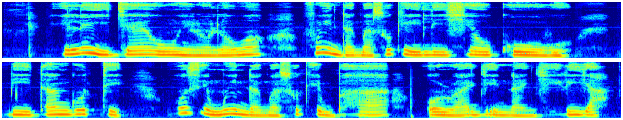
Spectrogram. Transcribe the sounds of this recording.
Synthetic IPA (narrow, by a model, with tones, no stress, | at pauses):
i˧le˦ji˨˦d͡ʒɛ˦o˧hũ˧ĩ˨ɾ̃ɔ̃˨lɔ˨˦wɔ˦fũ˦ĩ˦˨da˨ɡ͡ba˨so˨˦ke˦˨i˧le˦i˧ʃɛ˦o˧kʰo˧o˨wo˨ | bi˦˧da˦ŋ̩˦ɡo˦te˦˨ | o˦si˦˨mũ˨˦i˦˨da˨ɡ͡ba˨so˨˦kʰe˦˨ba˨˦ɔ˧ɾu˨a˨˦d͡ʒe˦nã˨i˨d͡ʒi˨˦ɾi˦ja˦˨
